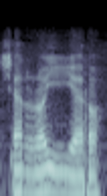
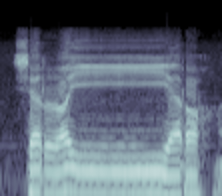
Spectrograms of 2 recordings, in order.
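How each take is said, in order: First: It is read with no nasal hum. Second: It is read with a long nasal hum. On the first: The speaker calls it wrong. "itu salah" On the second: The speaker calls it right. "yang betul"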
